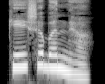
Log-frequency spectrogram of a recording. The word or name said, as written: ಕಾಶಿಬಿಂದು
